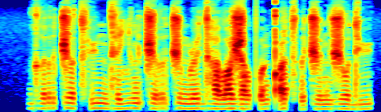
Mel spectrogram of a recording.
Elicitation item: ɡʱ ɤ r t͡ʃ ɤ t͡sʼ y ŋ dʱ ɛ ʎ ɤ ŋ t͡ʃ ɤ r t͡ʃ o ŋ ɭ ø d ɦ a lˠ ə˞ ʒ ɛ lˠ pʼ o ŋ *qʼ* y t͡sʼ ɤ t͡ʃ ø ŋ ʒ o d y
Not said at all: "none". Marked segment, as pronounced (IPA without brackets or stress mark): qʼ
